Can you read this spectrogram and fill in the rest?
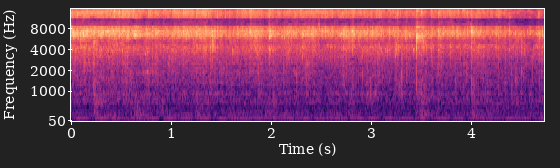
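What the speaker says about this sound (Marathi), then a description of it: "तेलामध्ये भेंडी टाकू आणि फास्ट गॅसवर आपण भेंडी तळून घेऊया" Sliced okra fries in hot oil over a high gas flame, a steady close sizzle and crackle with faint clinks now and then, no voices.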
